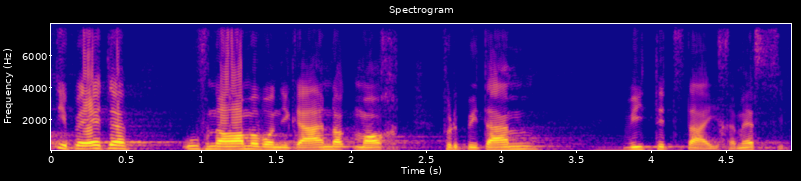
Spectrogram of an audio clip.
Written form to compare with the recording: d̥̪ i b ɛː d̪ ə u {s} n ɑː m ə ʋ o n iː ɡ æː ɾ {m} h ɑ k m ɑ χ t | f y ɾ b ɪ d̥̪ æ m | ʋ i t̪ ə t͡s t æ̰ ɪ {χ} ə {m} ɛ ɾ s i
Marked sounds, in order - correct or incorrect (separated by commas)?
incorrect, incorrect, correct, correct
